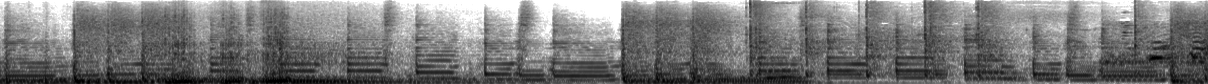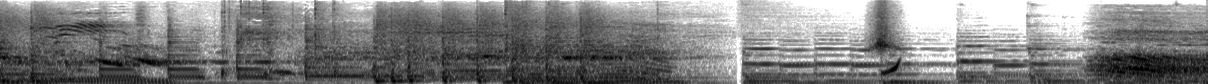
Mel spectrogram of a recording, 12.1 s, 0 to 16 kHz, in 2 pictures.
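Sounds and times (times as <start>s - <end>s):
upbeat plucked and strummed music: 0.0s - 9.4s.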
